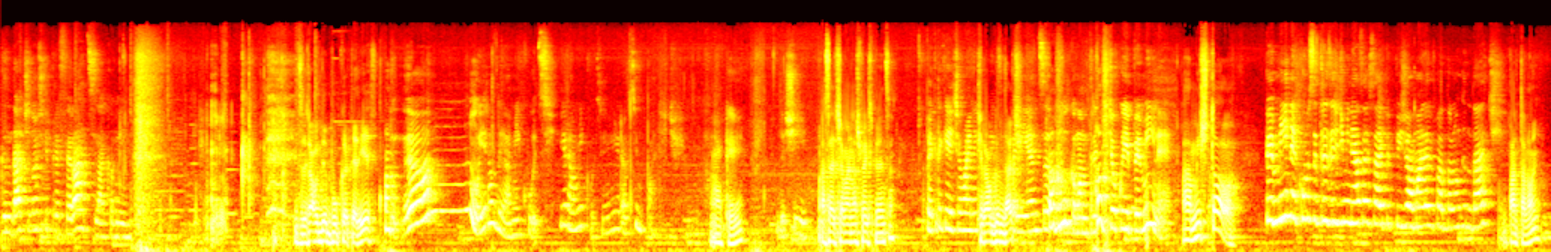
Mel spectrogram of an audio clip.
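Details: Adult woman speaking; ordinary speech.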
